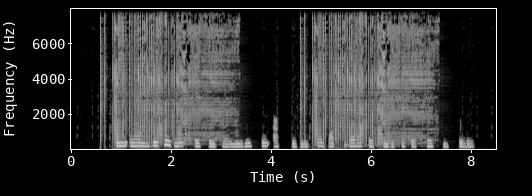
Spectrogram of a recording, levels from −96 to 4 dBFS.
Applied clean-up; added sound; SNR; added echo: classical method spectral subtraction.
